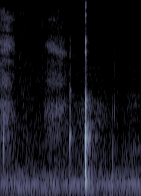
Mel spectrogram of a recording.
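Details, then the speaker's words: A baby girl, about to be put down for a nap, hiccups in a quiet room: one sharp, short gulping catch, then a fainter second one. Hiccups. "Those hiccups are a pain, aren't they?"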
